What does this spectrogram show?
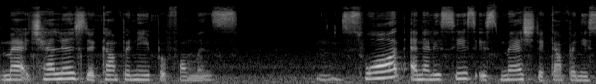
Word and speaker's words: SWOT: Another things we have to concern, SWOT is pronounced as SWOT.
